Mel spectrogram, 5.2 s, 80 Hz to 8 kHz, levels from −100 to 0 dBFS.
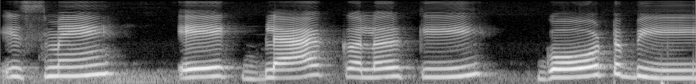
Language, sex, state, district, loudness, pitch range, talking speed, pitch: Hindi, female, Punjab, Fazilka, -13 LUFS, 245-285 Hz, 80 wpm, 265 Hz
